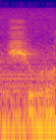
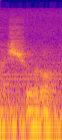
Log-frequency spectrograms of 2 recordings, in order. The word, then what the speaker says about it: Asy-Syura: kemudian Quran surat Asy-Syura, ya Asy-Syura, bacanya ini Asy-Syura ya, soalnya ada ayat Al-Quran surah yang salah satu surat dalam Al-Quran ada Asy-Syu'ara.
